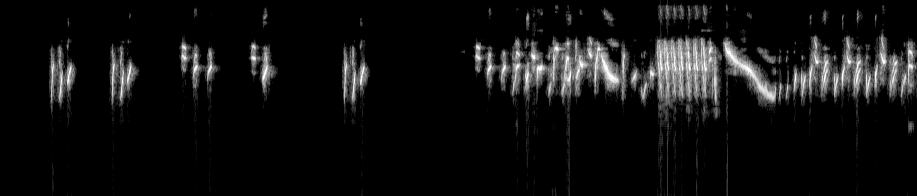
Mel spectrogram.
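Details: European goldfinch: spaced single high chirps at first, then a rich, fast, continuous twittering song with a buzzy trilled section and a descending whistled slur, lasting over four seconds.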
